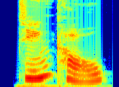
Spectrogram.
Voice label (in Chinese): "井口", chino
